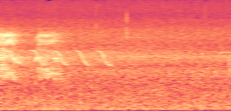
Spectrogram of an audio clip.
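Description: A bird calling in the background: a run of short, falling whistled notes, about three a second, that fade out within the first second, over low outdoor background noise.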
